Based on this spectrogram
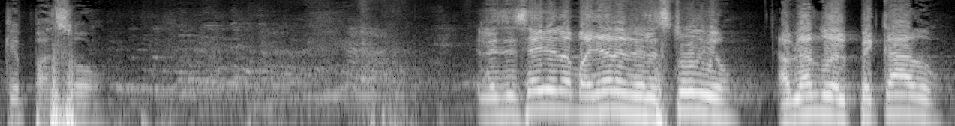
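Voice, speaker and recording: A man preaching a sermon as pastor, asking the congregation questions and acting out quoted voices. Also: a little high.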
